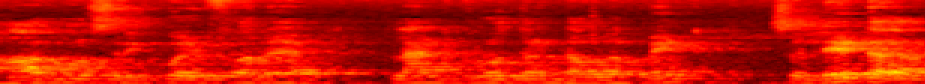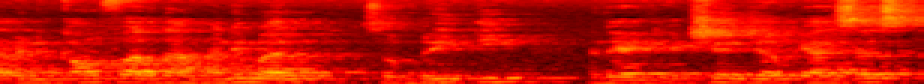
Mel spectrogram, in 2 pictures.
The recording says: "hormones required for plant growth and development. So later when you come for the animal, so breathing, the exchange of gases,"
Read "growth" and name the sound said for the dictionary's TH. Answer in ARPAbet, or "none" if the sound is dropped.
T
